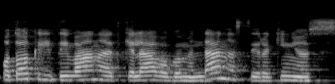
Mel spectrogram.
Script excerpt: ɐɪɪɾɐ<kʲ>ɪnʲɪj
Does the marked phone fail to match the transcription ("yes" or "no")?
no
